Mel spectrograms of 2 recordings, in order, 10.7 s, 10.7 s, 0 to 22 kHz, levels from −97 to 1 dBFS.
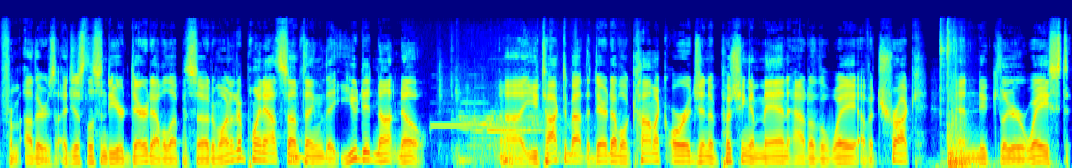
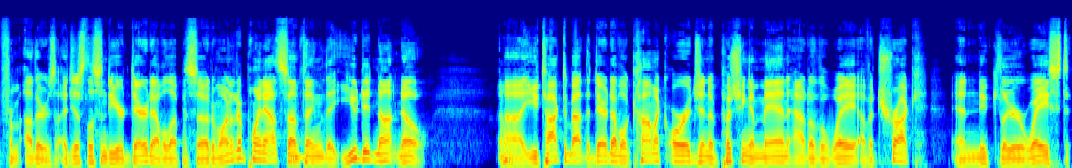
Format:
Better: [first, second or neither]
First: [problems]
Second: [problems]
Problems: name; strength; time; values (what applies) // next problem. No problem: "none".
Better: second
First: doorbell; noticeable; from 4.5 to 6 s; peak 8 dB below the speech // door banging; noticeable; at 9.5 s; peak 4 dB below the speech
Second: none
